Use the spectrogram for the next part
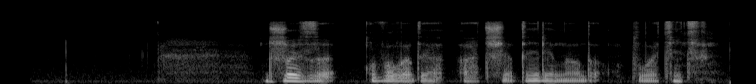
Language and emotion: Russian, neutral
